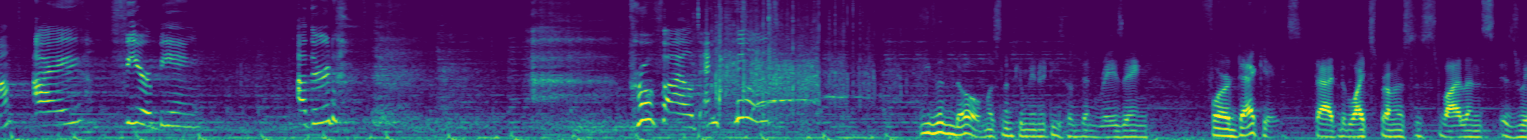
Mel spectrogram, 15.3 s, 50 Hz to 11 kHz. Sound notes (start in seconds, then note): 3.6 heavy breathing; 7.0 cheering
